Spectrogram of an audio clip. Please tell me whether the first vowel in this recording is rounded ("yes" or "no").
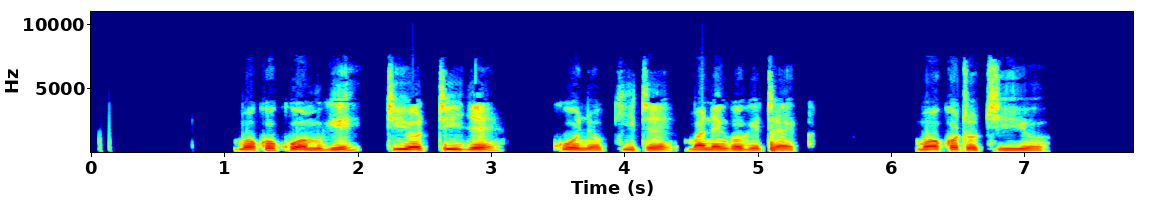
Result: yes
